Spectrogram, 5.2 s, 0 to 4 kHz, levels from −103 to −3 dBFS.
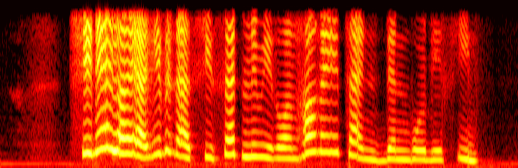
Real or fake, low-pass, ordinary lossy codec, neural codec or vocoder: fake; 3.6 kHz; none; codec, 16 kHz, 0.5 kbps, FunCodec, trained on LibriTTS, 25 frames a second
